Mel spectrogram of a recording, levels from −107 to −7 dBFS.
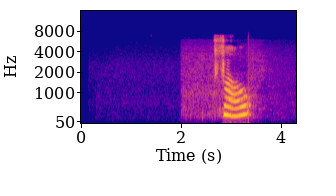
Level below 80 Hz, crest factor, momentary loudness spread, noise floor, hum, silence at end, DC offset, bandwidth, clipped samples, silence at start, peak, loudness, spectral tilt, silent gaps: -78 dBFS; 20 dB; 14 LU; -84 dBFS; none; 0.9 s; under 0.1%; 7.2 kHz; under 0.1%; 2.65 s; -10 dBFS; -24 LUFS; -3 dB/octave; none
